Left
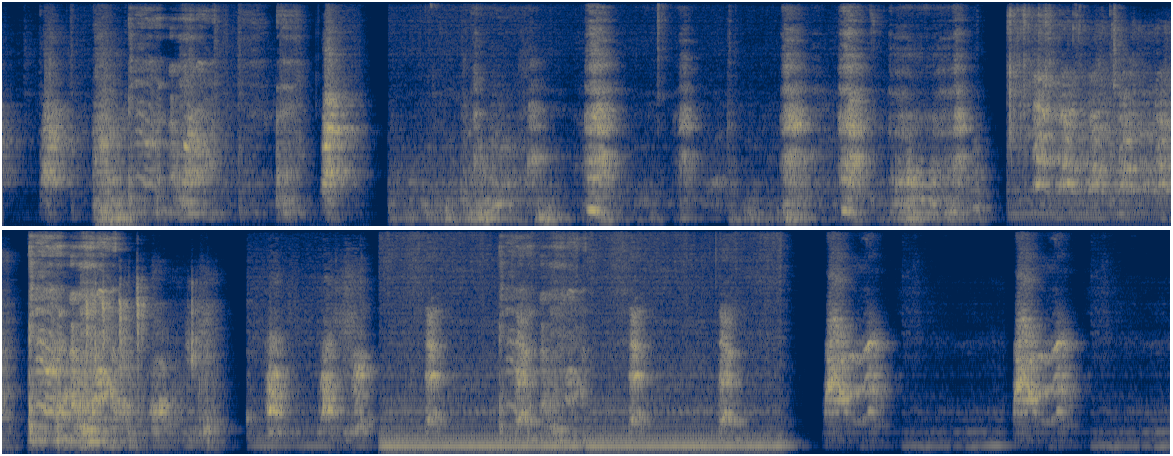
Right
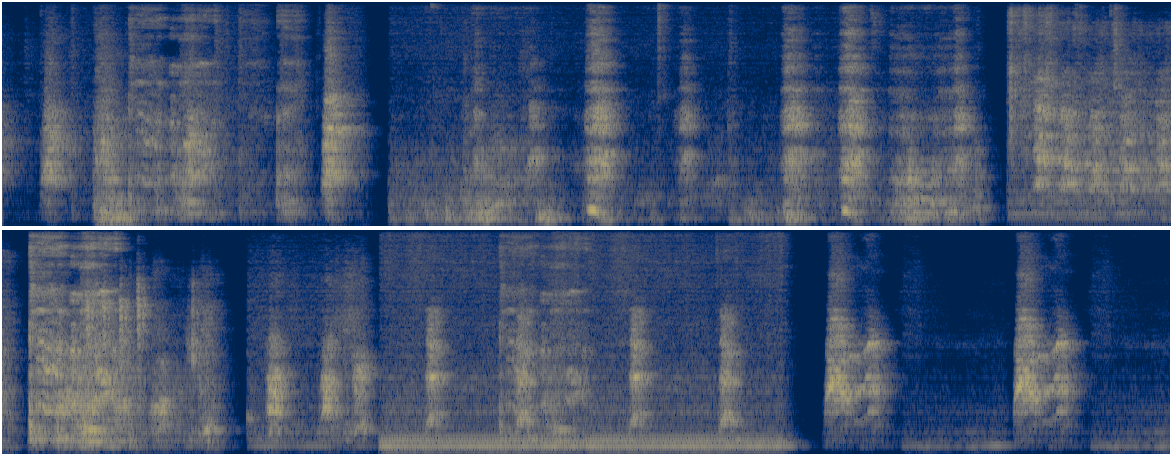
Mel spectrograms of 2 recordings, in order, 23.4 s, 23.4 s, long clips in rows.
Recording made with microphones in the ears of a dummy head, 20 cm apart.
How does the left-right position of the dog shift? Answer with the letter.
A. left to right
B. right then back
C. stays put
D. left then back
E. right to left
C.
